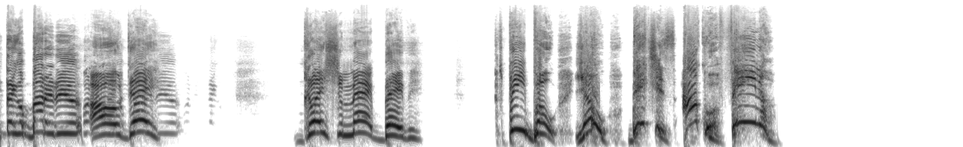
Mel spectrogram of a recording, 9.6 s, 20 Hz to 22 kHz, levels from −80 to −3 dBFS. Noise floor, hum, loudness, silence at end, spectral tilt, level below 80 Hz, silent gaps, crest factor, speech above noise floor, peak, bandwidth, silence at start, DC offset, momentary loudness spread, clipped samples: -84 dBFS; none; -14 LUFS; 1.9 s; -2 dB/octave; -60 dBFS; none; 14 dB; 70 dB; -2 dBFS; 19.5 kHz; 0.05 s; under 0.1%; 10 LU; under 0.1%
